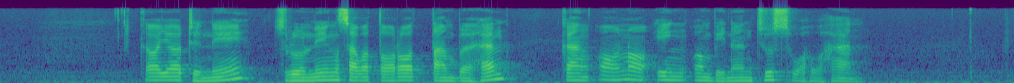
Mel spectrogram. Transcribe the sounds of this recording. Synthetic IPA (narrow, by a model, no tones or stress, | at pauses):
kɔjɔɖ̥e̤ned̥ʒ̥ɾo̤nɪŋsawət̪ɔɾɔt̪ambahankaŋɔnɔʔɪŋɔmbenan̥ʒ̥ʊ̤swɔɦohan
